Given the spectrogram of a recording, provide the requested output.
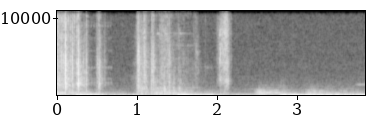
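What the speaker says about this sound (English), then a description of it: "As the responses are recorded, they're relayed to this special typewriter, which prints out a punch card that represents the subject's mind map." A special typewriter in the Back to the Future video game prints a punch card, with clacking key strikes and low mechanical hums. A deep droning tone sits underneath, then the rattle fades.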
